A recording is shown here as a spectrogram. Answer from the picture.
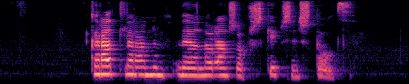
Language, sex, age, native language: Icelandic, female, 60-69, Icelandic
